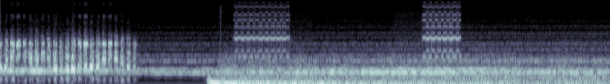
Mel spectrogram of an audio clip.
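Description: Sci-fi film sound design: a steady synth drone with a dense warbling electronic sound over it for the first second or so. About two seconds in, a deep rumble comes in and holds. Two short ringing electronic alert tones follow, about two seconds apart.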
